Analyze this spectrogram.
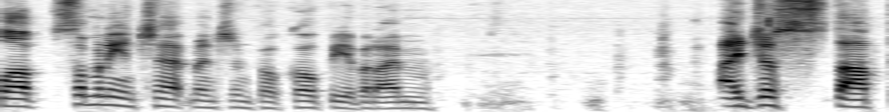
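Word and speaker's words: Pokopia: Pocopia. Pocopia. Pocopia. Man, and I just got used to calling it Like Utopia.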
